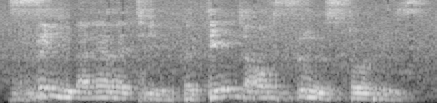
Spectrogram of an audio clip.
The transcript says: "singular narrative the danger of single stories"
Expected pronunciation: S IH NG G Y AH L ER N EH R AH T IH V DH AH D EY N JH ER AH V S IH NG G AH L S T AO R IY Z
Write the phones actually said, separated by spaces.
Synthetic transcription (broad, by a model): S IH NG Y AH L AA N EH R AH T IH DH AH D EY N JH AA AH F S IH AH N S T AO R IY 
